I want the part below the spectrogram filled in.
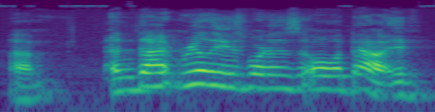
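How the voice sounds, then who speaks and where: A man's voice: high-pitched, sing-song, fast, darkish tone. A man who plays in a tribute band, talking earnestly and reflectively in an interview, with children of his own. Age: adult with children. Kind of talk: interview conversation.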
